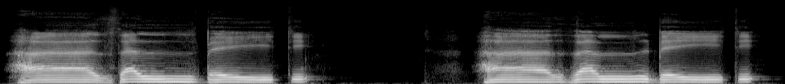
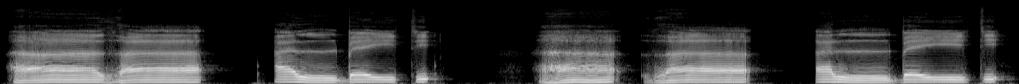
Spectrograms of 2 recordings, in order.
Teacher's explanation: on dit hazal beiti, on fait la liaison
